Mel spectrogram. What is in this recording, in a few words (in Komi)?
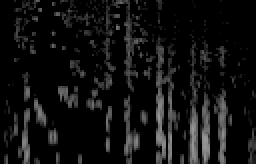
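кывсӧ ньылыштӧмӧн олӧ, Komi, female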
